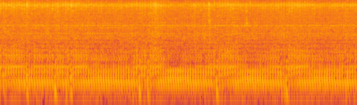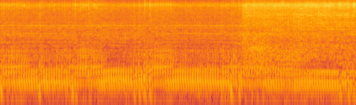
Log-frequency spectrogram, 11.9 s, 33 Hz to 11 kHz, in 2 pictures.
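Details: Murray lawn tractor with 17.5 engine, after new Vector carburetor, governor/choke linkage work and valve adjustment: rough chugging start with a loose, uneven knock about four times a second; owner hopes it's the compression release. Cause suspected, not confirmed.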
